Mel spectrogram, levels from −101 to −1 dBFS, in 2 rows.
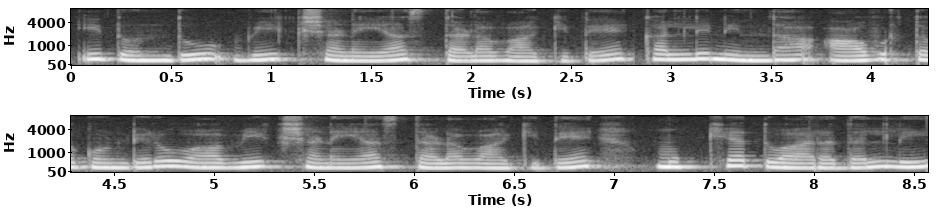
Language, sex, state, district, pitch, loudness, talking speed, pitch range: Kannada, female, Karnataka, Shimoga, 215 Hz, -15 LUFS, 55 wpm, 195-235 Hz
